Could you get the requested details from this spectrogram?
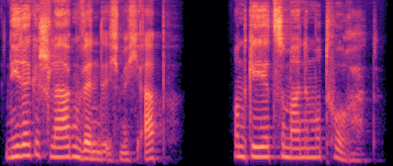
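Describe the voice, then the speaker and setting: A woman calmly narrating a first-person spiritual story in a measured, soft-spoken way. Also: on the low side.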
